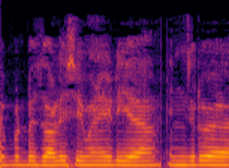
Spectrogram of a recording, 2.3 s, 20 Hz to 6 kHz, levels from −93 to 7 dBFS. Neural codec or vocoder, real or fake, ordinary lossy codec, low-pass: codec, 16 kHz, 8 kbps, FreqCodec, larger model; fake; MP3, 32 kbps; 5.4 kHz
